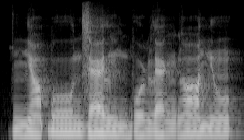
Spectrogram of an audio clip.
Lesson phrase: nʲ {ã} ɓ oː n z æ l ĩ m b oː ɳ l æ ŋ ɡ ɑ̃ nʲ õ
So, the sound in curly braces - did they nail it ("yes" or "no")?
no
